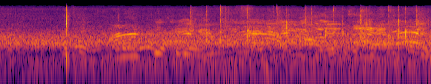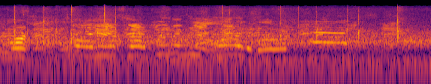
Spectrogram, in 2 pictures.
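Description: Several voices of players and spectators calling out and talking across a ballfield. A single sharp knock comes less than a second in.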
